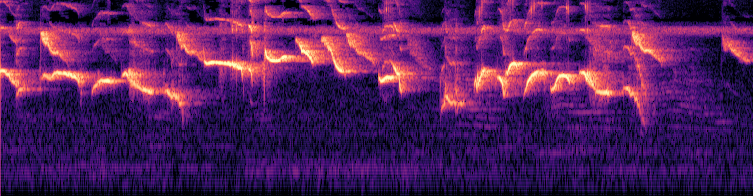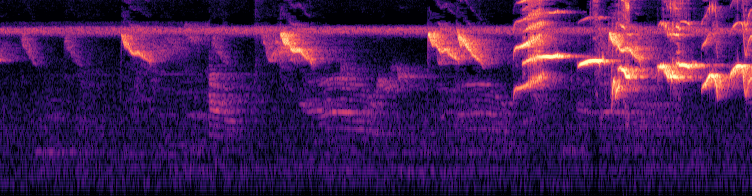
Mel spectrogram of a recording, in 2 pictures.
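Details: Singing contest of a male White-rumped shama with a true forest voice: loud, rich whistled warbles and falling slurs in dense bursts, a quieter gap of soft high chips midway, and a constant high whine behind.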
